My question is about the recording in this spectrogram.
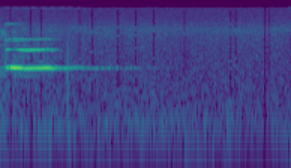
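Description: The last note of a commercial jingle: a high, clear held tone that fades out within about a second, leaving only faint tape hiss.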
